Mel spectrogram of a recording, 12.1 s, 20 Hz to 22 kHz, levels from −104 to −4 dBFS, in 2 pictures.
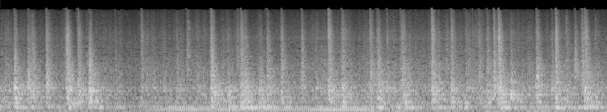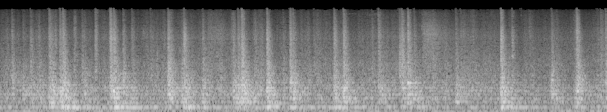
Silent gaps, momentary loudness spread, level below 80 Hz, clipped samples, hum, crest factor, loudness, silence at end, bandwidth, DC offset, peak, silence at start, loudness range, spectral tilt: none; 8 LU; -42 dBFS; under 0.1%; none; 20 dB; -24 LUFS; 0 s; 17 kHz; under 0.1%; -4 dBFS; 0 s; 2 LU; -4 dB/octave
